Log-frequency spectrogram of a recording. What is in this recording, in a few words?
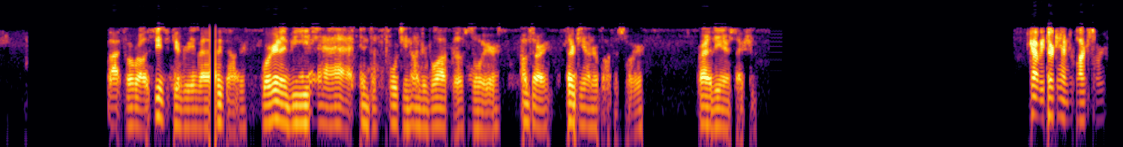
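Police Dispatch, p25; Raleigh Police Southeast District Disp; wake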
